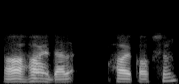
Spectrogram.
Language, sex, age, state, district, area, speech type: Assamese, male, 18-30, Assam, Sivasagar, rural, conversation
